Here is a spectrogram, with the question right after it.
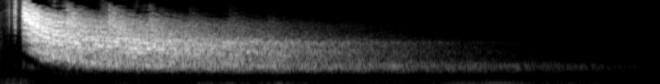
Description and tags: magicShield down
Magic spell being powered down or deactivated.
Dubbed and edited by me.
debuff, effect, magic, protection, shield, spell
